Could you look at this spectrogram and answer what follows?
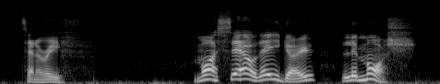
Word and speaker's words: Limoges: coming in from a place name I cannot pronounce. Limoges.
